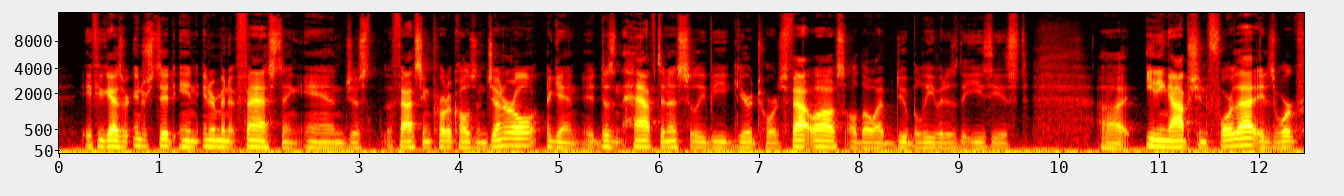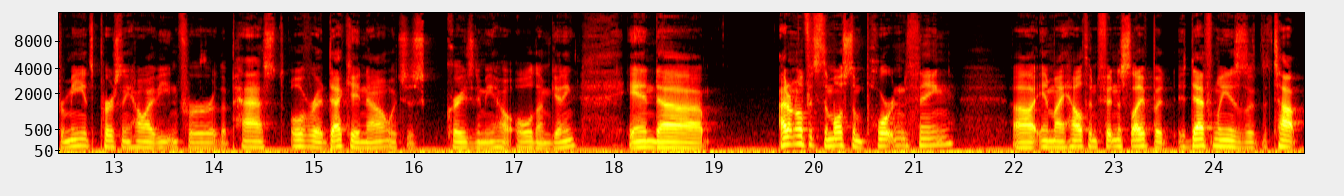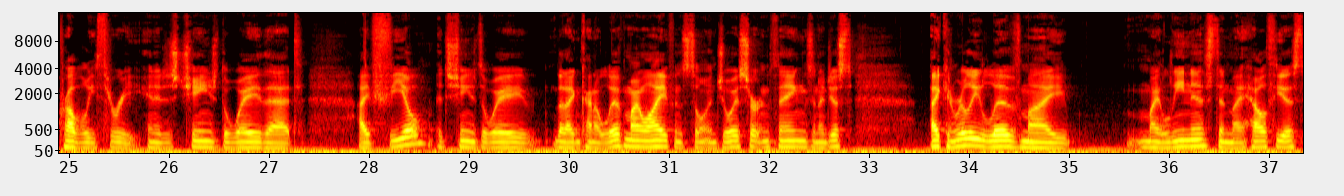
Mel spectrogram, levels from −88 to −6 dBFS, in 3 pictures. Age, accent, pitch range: 30-49, American, 100-120 Hz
